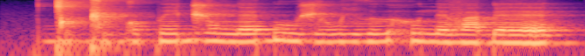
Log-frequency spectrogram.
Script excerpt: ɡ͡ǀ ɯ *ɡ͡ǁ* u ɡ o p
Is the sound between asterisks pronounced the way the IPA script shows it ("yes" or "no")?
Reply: yes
